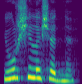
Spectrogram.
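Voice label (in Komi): юрси лӧсьӧдны, female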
